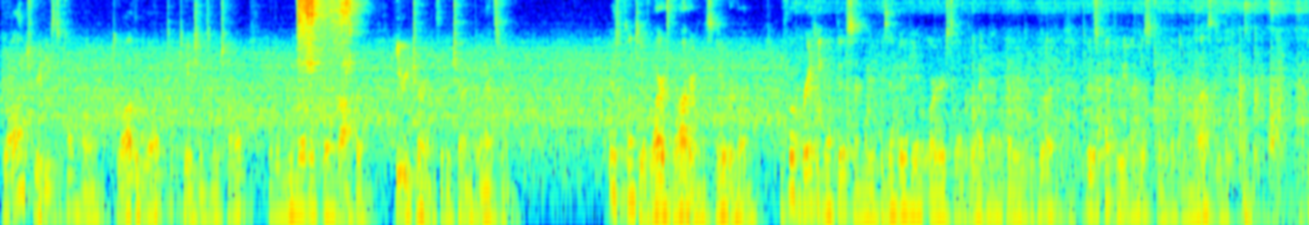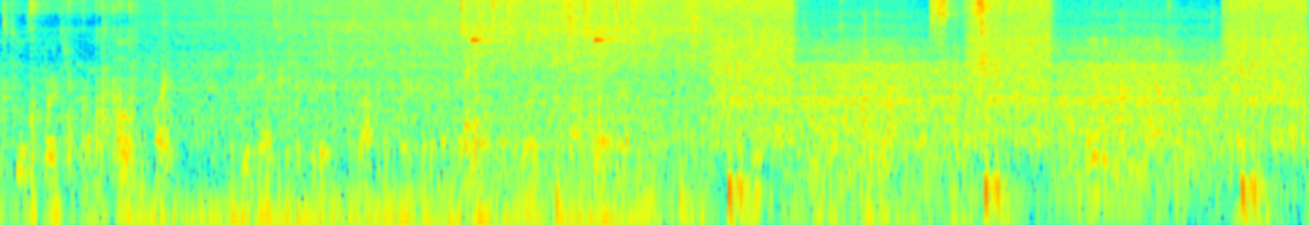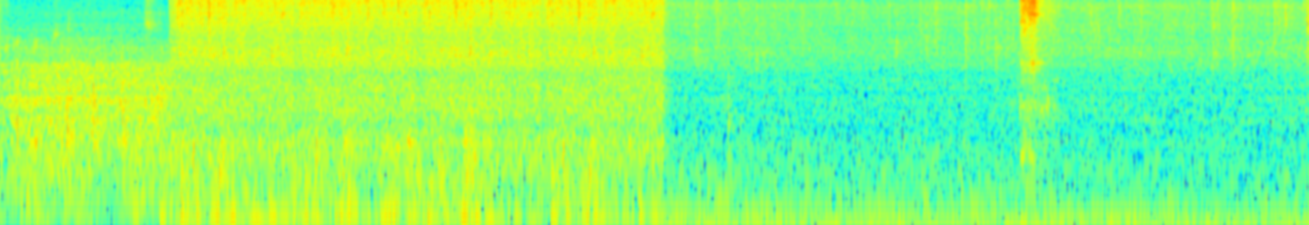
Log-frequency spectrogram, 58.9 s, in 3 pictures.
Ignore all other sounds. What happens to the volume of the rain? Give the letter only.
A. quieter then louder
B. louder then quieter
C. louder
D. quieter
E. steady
B.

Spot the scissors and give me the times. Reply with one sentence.
The scissors can be heard from 4.5 to 5.3 s, from 33.5 to 34.5 s and from 54.5 to 55.1 s.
